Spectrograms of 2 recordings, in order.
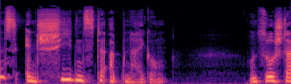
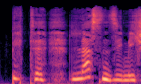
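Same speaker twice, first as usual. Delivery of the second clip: raised, spluttering mock protest; playful indignation; 6 semitones higher, 3 dB louder than usual. A narrator's reading. Estelle protests to her admirer, playfully indignant. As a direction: play at being a little outraged. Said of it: "spielte ein bisschen die Entrüstete".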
